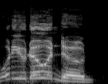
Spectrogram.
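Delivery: very high, exasperated, screaming yell. Imagining the coach screaming at the goalie who left the net. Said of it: "I can only imagine the coach like screaming at him".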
